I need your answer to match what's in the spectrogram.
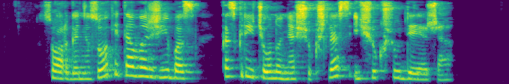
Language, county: Lithuanian, Alytus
